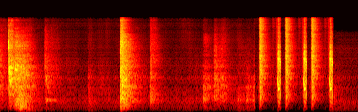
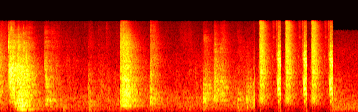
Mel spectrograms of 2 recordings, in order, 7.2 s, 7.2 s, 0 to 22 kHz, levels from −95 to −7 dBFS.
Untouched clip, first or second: second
